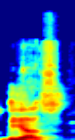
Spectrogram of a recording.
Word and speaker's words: Diaz: Yaya Patricia Diaz? Diaz.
